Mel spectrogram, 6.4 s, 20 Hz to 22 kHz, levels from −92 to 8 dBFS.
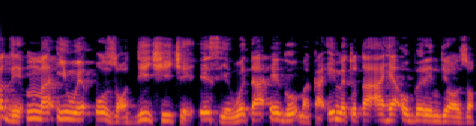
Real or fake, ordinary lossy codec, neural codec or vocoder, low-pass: real; none; none; none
